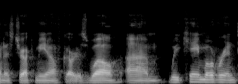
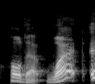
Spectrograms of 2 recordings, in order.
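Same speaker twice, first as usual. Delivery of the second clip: shocked; 2 semitones higher, 7 dB louder, slower than usual. Retold or imitated. Brother-in-law shocked mid-throw.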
